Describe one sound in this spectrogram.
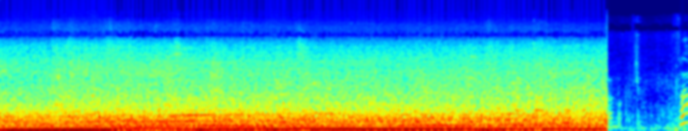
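A bus engine rumbles loudly and steadily.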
